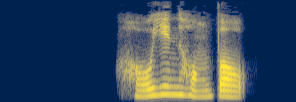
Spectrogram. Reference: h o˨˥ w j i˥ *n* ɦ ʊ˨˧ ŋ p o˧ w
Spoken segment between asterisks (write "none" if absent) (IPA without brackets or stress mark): n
